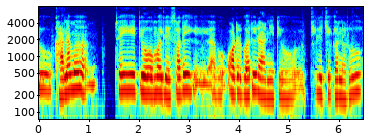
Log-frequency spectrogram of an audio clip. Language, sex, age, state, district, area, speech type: Nepali, female, 30-45, West Bengal, Darjeeling, rural, spontaneous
